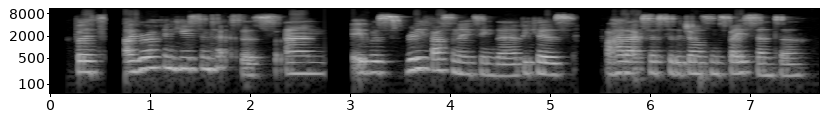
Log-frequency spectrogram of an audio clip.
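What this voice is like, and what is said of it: Mixed British and Australian accent. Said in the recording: “my accent now, which is a mix of British and Australian”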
